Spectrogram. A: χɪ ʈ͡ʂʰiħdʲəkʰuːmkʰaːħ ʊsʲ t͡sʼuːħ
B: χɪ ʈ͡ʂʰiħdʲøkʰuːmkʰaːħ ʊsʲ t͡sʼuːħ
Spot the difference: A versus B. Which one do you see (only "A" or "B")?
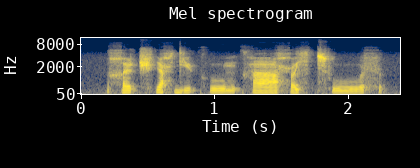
B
